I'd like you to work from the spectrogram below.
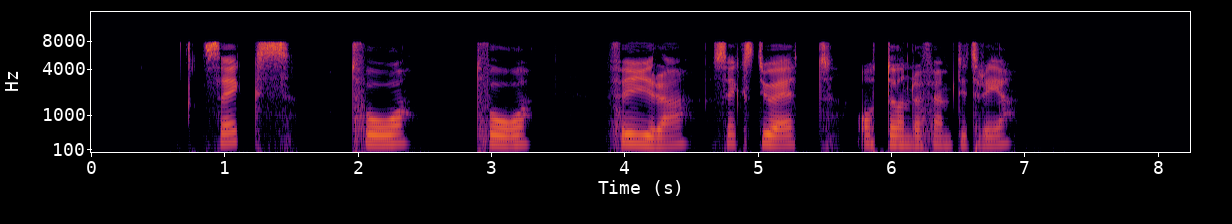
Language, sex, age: Swedish, female, 45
